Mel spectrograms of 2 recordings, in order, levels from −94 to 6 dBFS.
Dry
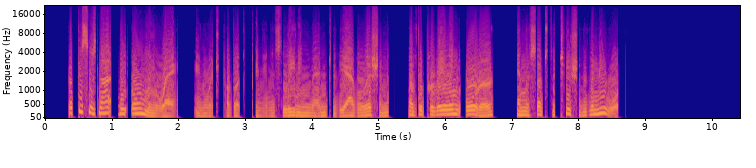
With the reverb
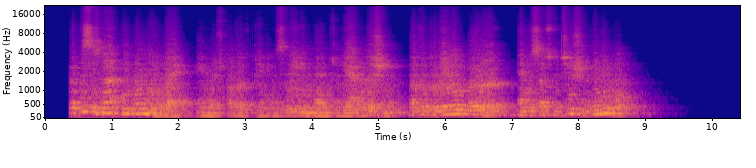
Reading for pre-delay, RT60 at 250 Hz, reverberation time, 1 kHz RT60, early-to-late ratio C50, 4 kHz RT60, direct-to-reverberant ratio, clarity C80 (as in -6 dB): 25 ms, 1.0 s, 0.95 s, 0.90 s, -3.0 dB, 0.55 s, -12.5 dB, 1.5 dB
